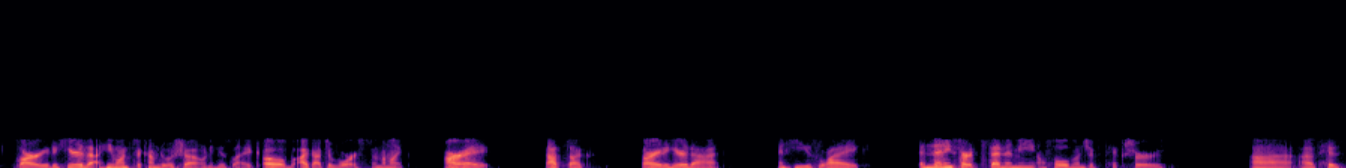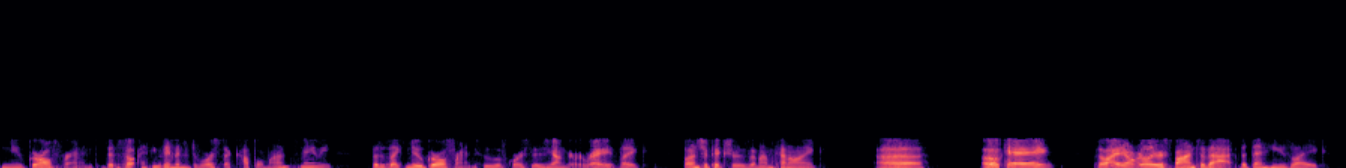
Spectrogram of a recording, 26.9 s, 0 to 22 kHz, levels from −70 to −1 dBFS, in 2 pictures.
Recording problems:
high frequencies cut off; severe; nothing above 4 kHz
garbled, watery; slightly

